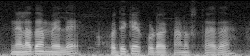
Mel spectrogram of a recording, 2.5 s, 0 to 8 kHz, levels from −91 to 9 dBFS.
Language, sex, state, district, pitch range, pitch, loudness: Kannada, male, Karnataka, Bangalore, 100-120 Hz, 110 Hz, -17 LUFS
